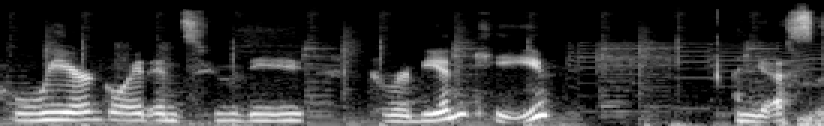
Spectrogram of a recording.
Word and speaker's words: Cay: going into the Caribbean key and yes Cay is pronounced key for this uh who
